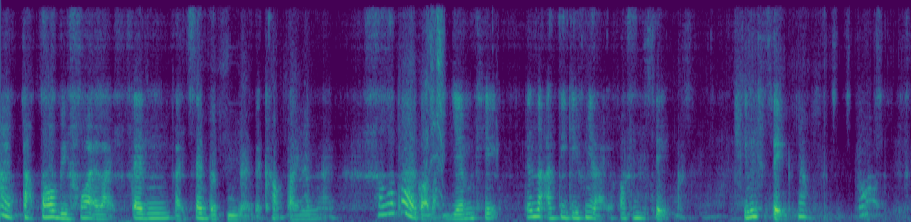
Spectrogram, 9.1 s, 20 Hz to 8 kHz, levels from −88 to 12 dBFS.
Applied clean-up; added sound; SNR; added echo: neural separator model SepFormer DNS4.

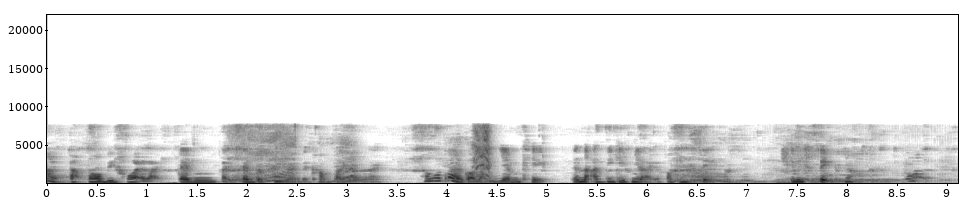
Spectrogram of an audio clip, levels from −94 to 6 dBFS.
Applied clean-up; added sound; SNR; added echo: classical method WPE with log-MMSE.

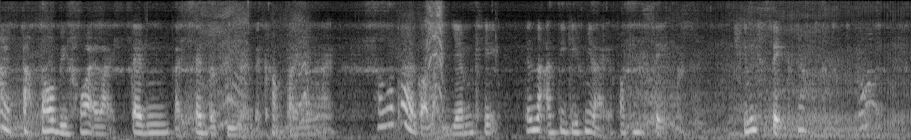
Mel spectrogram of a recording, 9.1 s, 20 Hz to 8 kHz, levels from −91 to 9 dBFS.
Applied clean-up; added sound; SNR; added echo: none; Zipper (clothing); 11 dB; reverberation time 0.4 s.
